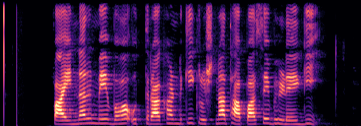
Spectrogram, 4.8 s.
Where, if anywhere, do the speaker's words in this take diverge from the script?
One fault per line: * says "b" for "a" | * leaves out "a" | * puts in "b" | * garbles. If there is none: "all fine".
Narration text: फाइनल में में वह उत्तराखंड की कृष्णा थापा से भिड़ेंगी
* leaves out "में"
